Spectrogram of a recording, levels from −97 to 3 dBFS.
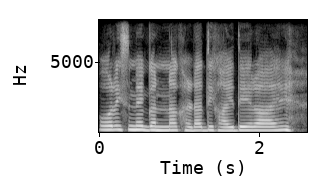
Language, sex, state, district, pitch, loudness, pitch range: Hindi, female, Uttar Pradesh, Saharanpur, 245 Hz, -14 LUFS, 240-270 Hz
